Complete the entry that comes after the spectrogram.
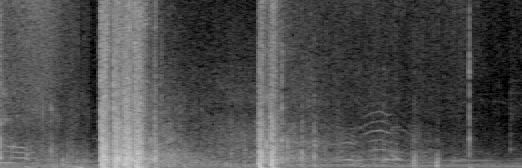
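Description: Two loud, close shotgun blasts from waterfowl hunters shooting from blinds, about a second apart, with faint voices and movement afterward.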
